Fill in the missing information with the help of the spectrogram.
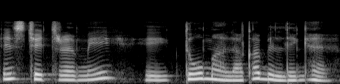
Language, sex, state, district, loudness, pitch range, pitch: Hindi, female, Assam, Kamrup Metropolitan, -16 LUFS, 195-250 Hz, 215 Hz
